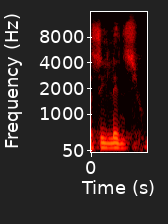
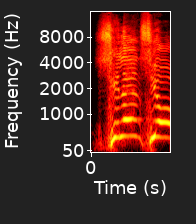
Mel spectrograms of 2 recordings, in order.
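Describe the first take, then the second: First: Low, soft mention of the command; understated quotation. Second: Loud, high command to the storm; shouted rebuke. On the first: Shown as a demonstration. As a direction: drop it low, only quoting the word. Repeats the command without acting it. (cita en voz baja y grave) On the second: Acted. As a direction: shout it as Jesus silencing the waves. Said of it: "reprendió al viento y dijo a las olas". (grito de reprensión, fuerte y agudo)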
